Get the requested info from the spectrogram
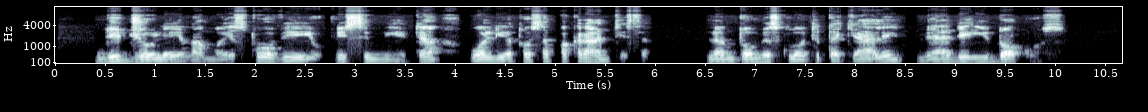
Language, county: Lithuanian, Kaunas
